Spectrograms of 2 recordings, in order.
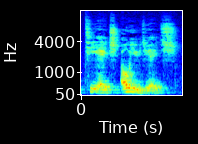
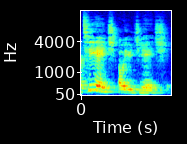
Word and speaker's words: though: are spelled t-h-r-o-u-g-h and t-h-o-u-g-h would you like to try and guess how they are pronounced okay here we go for t-h-r-o-u-g-h it's pronounced through through for t-h-o-u-g-h it's pronounced though though so cough rough bow through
